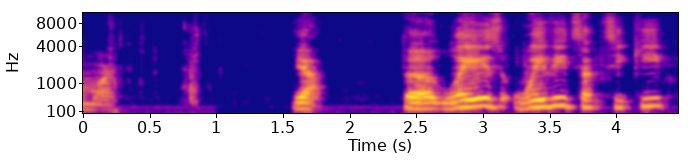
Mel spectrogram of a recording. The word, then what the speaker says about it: tzatziki: I have a sample of the Lay's tzatziki wavy potato chips. Now, I love tzatziki sauce on my stuff at Greek restaurants, and this is just the flavoring of tzatziki sauce.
